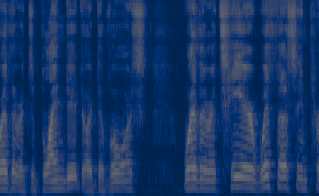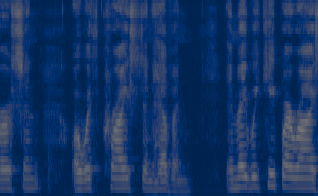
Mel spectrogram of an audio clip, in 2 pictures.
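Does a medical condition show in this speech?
No.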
